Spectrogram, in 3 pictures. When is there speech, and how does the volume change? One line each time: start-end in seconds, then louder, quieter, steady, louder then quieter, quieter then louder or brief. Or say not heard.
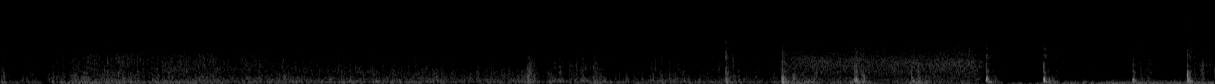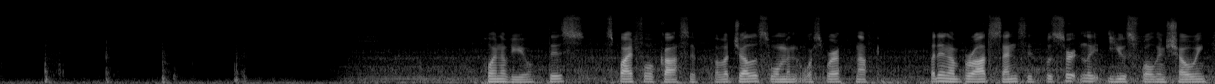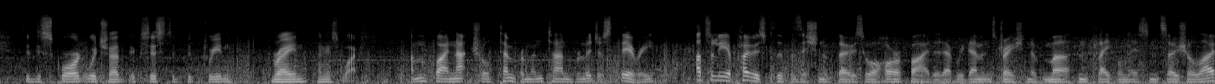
16.9-36.4 steady.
